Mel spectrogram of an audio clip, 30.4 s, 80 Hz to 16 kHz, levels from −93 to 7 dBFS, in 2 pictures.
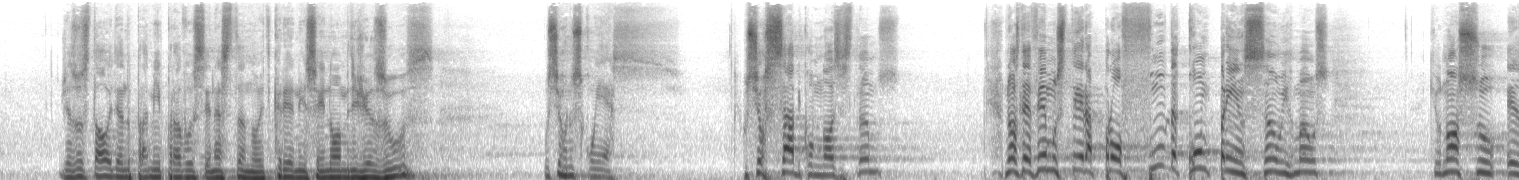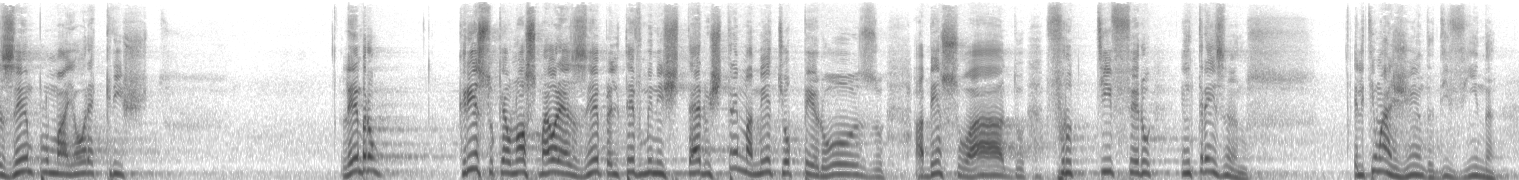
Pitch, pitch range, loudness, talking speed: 205 Hz, 150-240 Hz, -26 LUFS, 125 wpm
